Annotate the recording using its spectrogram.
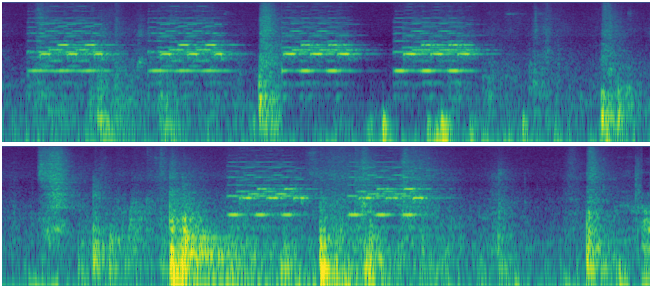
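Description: A phone's electronic ringtone signalling an incoming call: short high trilling beeps, four in quick succession, a pause, then two more about four seconds in. A few sharp knocks sound between the rings.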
